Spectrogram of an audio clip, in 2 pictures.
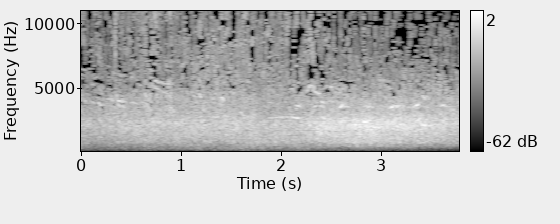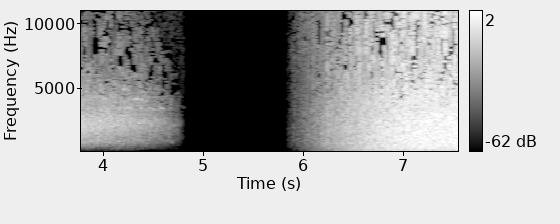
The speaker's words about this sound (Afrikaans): Sjoe! Ek het die see nog nooit so woes gesien nie. Kyk waar swaan die branders. Al die rotsbanke is toe. Hy's kwaad.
